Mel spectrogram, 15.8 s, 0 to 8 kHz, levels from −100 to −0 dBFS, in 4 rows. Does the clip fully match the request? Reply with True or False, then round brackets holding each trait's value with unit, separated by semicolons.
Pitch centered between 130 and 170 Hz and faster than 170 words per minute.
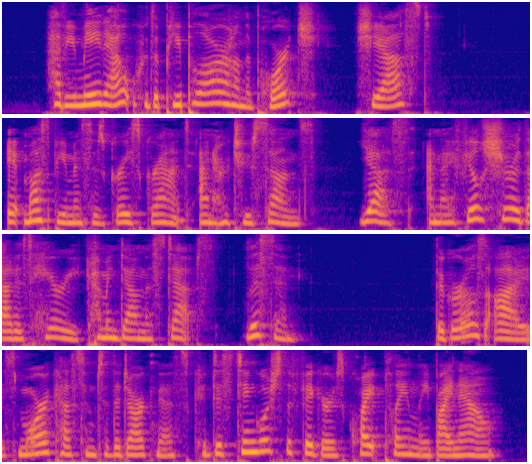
False (220 Hz; 200 wpm)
